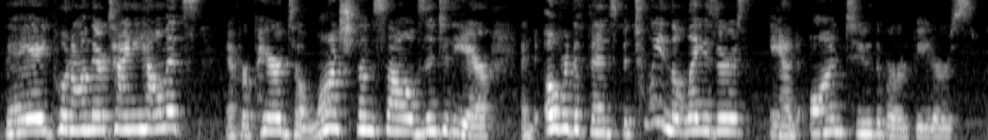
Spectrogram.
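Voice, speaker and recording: Female children's storyteller: very lively, high-ish pitch, unhurried dramatic delivery, roomy recording. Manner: deliberate, dramatic phrasing for children. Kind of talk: expressive bedtime story read-aloud. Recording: roomy echo, faint background noise.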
